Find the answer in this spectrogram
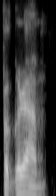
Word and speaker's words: program: E a sílaba forte é a segunda, program. Então, existe a adição de mais uma vogal.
